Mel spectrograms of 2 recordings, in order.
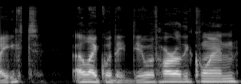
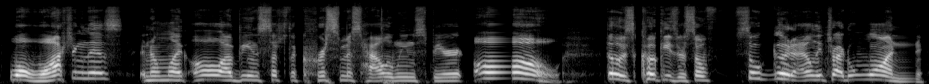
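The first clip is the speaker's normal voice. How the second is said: high, worked-up mock lament; high-pitched dramatic yearning; anguished cookie longing; 9 semitones higher than usual. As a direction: wail over the lost treat, hammed up. Acts out longing for lost cookies.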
